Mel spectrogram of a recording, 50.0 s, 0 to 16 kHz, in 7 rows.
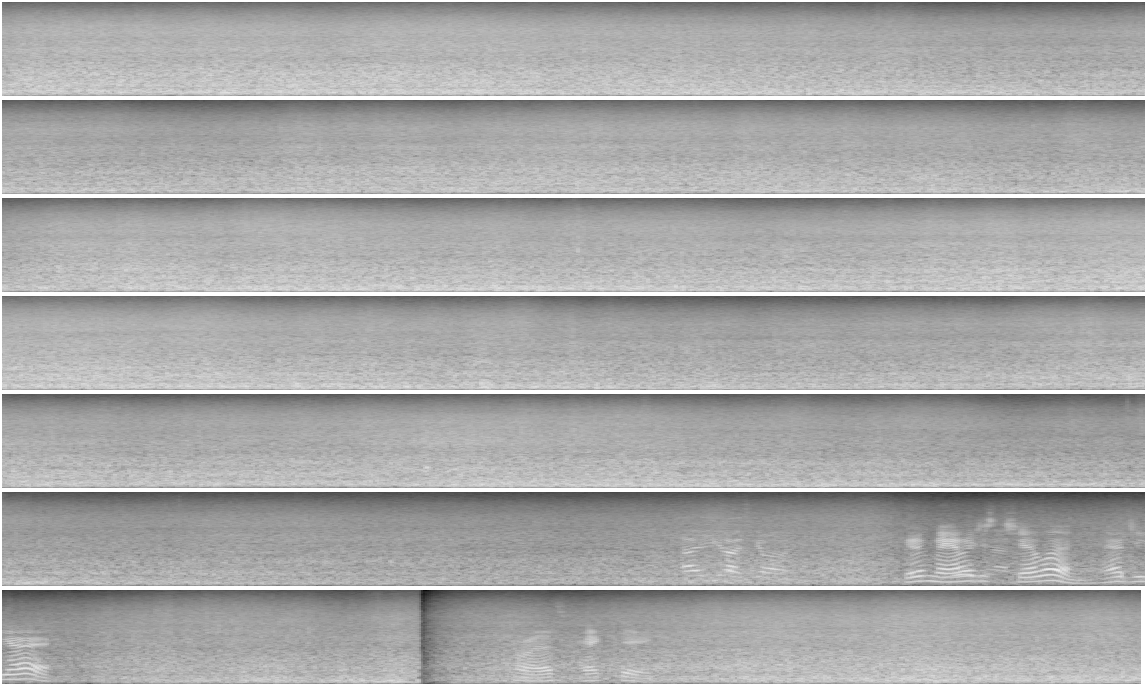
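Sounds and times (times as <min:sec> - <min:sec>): surf breaking on rocky shore: 0:00.0 - 0:49.9.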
